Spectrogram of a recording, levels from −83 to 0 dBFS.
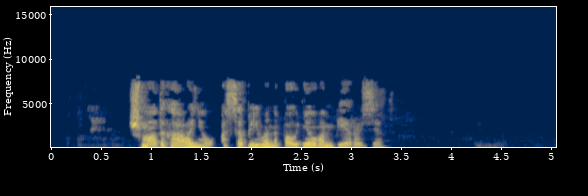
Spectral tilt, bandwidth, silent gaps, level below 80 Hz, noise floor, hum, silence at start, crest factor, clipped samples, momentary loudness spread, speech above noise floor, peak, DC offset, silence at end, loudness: -4.5 dB/octave; 8.4 kHz; none; -60 dBFS; -76 dBFS; none; 0.8 s; 16 dB; under 0.1%; 10 LU; 61 dB; 0 dBFS; under 0.1%; 1.75 s; -15 LUFS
